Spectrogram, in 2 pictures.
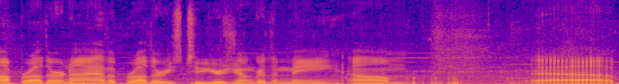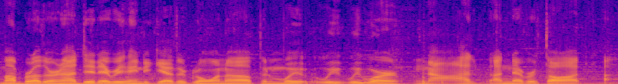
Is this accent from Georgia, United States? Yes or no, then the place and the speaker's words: yes; Hazelhurst, Georgia, United States; I grew up in South Georgia, real small town, Hazelhurst, Georgia. Jeff Davis High School, you know.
